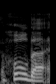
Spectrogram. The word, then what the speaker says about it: Huldah: That's the way you say it, Huldah. And how do you spell it? Would be H-U-L-D-A-H.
